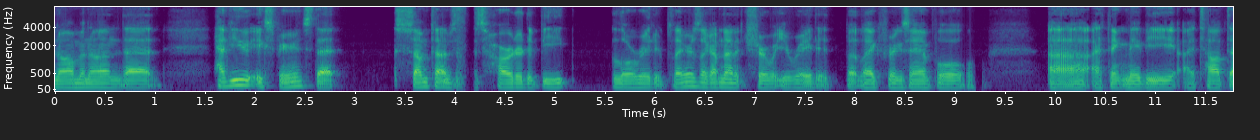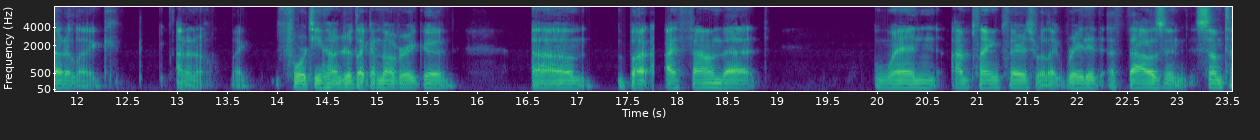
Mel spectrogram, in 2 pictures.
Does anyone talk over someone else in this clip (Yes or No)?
No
